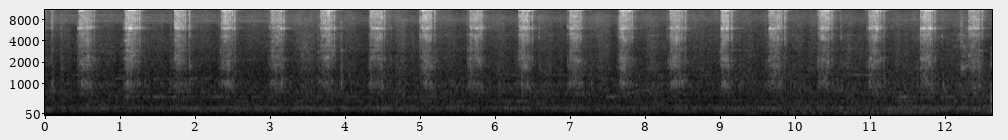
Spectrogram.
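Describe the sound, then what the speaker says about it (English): A 1/4-inch ratchet with a bit driver socket turns a thread repair coil into a damaged caliper bolt hole on a 1997 Dodge Dakota steering knuckle. The pawl clicks out in steady, evenly spaced bursts, close and alone. "I just use a 1/4-inch ratchet with a bit driver socket. And I just run that coil into the hole."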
